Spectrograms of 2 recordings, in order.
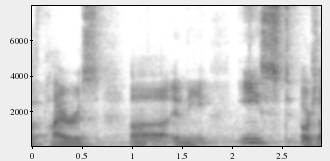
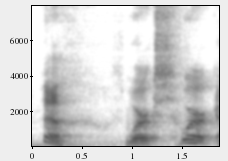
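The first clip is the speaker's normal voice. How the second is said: ordinary talk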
